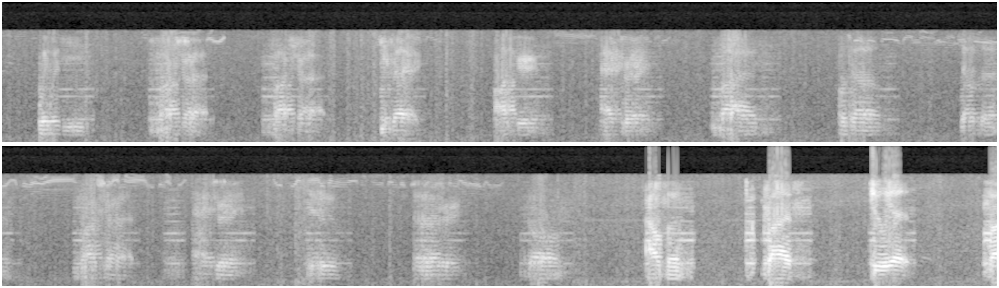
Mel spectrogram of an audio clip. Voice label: HFGCS; For: Main Artery B5HLY7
